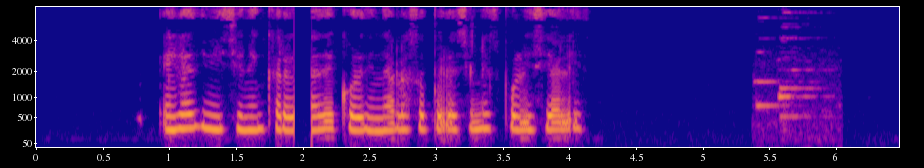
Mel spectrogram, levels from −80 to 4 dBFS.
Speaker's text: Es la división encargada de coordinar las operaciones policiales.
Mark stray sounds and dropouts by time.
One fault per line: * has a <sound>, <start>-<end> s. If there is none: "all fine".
* has a dropout, 1.9-2.1 s
* has a cough, 5.4-6.1 s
